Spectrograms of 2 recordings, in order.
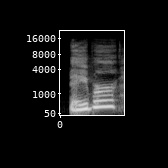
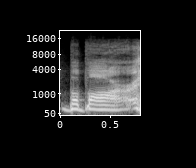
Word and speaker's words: Babar: He says, Baber? Babar. It's pronounced Babar.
